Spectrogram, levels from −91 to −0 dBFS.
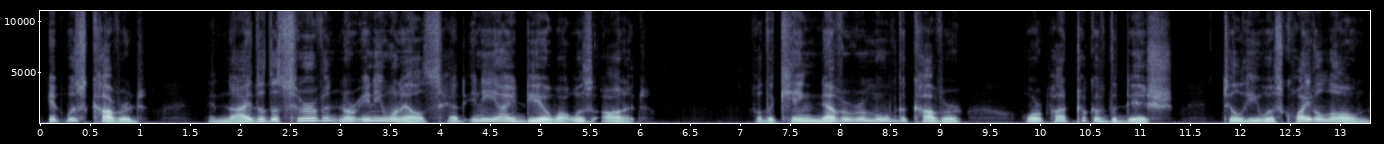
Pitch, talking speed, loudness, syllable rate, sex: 160 Hz, 155 wpm, -17 LUFS, 5.0 syllables/s, male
